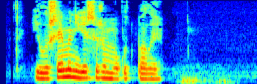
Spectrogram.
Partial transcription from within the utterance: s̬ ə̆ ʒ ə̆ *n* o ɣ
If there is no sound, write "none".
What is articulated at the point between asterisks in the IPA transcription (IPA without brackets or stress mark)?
m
